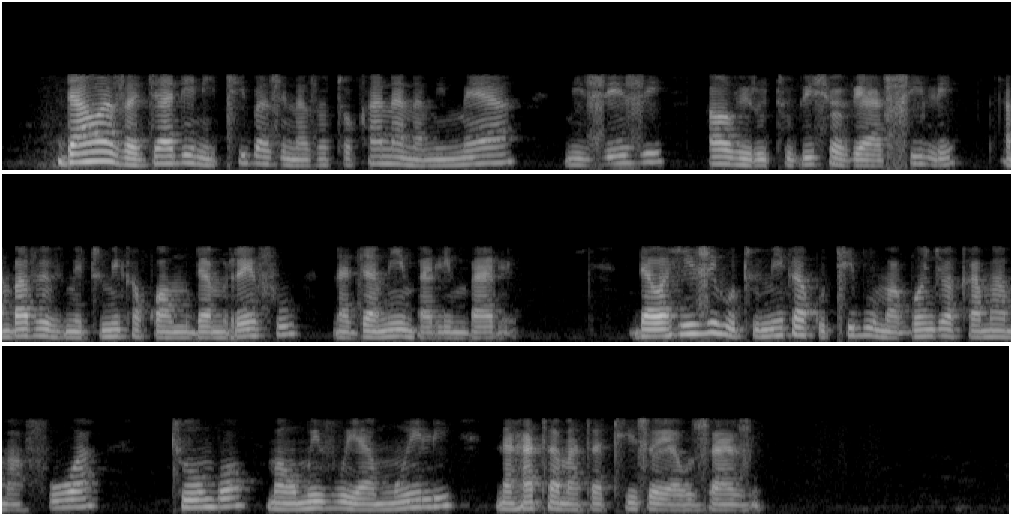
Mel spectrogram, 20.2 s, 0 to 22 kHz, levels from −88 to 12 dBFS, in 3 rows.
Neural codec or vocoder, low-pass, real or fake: none; 3.6 kHz; real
